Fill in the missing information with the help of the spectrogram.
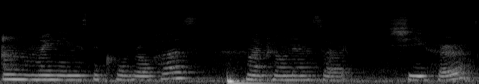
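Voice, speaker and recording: A woman's voice: mid-range voice, fairly even intonation, measured pace. Young woman from Bolivia, distant and echoey. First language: Spanish. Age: young adult. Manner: eager, rambling with many fillers. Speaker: student co-host. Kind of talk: casual podcast chat. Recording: distant mic, echoey room, noise.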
